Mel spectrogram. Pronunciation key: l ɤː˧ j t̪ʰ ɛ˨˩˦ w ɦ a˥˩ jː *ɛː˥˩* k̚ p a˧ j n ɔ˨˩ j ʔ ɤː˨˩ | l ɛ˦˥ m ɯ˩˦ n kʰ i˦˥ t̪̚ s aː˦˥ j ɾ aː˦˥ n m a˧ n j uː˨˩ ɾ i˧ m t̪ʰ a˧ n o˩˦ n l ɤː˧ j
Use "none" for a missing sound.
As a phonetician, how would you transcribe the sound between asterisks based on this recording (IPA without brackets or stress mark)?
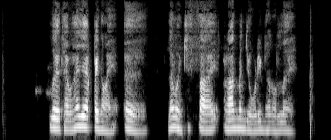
ɛː˥˩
